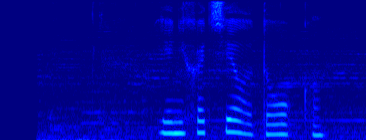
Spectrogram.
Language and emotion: Russian, sad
